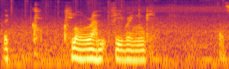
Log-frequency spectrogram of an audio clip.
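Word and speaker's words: Chloranthy: if you're familiar with Souls it's like the Chlor rampy ring that's how you say it uh you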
